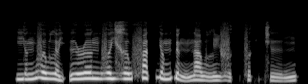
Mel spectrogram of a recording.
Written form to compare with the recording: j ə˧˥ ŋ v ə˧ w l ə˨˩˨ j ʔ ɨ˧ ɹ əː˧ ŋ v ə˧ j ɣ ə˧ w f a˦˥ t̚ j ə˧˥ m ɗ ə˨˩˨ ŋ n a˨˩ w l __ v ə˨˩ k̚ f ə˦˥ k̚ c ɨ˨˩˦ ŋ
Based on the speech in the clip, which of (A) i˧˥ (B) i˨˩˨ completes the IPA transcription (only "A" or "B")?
B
